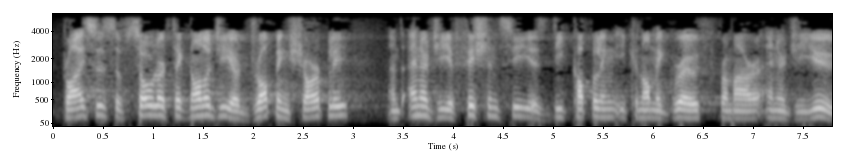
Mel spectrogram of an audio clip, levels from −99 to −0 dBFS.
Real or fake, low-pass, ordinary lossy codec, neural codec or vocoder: real; 5.4 kHz; none; none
